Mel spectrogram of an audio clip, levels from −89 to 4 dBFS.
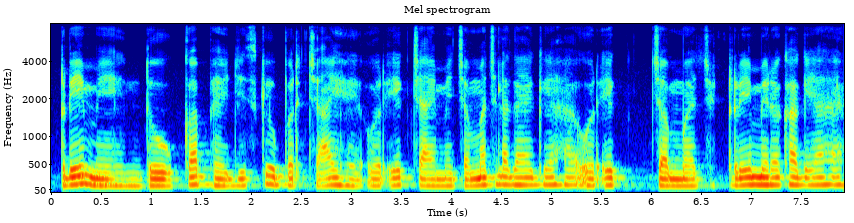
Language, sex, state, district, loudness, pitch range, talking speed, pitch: Hindi, male, Jharkhand, Palamu, -18 LUFS, 120-135 Hz, 190 wpm, 130 Hz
